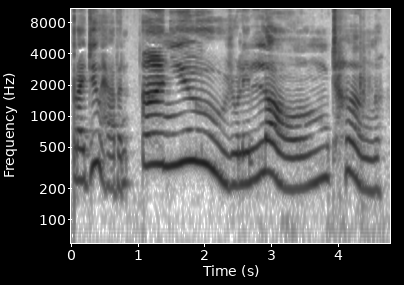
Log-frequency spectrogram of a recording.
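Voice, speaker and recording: A woman's voice: on the high side, slow, a little mellow. A big, scruffy storybook monster, acted out by a woman, with a slobbery, slurping mouth. He is pushy and grumbling, whining one moment and trying to menace the next. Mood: boastful. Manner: whiny, trying to sound terrifying.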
